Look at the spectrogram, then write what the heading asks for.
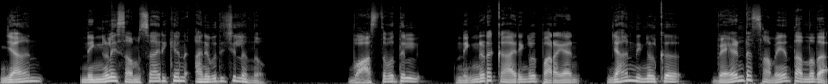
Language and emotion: Malayalam, surprised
